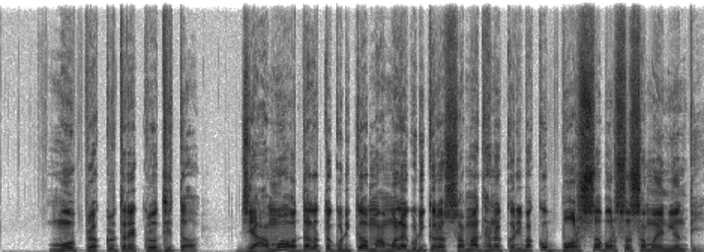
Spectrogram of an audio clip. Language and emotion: Odia, angry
